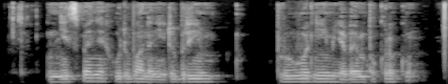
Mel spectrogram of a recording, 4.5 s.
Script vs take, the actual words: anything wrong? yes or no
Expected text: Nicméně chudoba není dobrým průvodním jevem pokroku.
no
